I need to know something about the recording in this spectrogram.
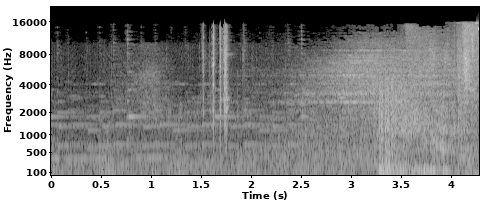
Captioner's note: ka-click; bang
